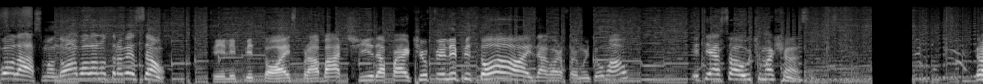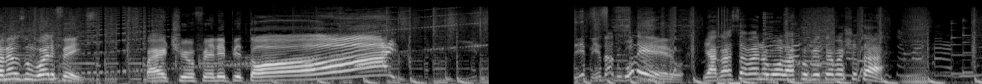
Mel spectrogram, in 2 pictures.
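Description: At 8.72 s the audio halts for 0.41 s, then again at 14.71 s for 0.86 s. This playback stall most likely comes from the player starving for data. Unlike a brief dropout, each gap is long and the sound then resumes.

Each restart brings time-compressed catch-up: 9.12 to 9.92 s runs at 1.5 times speed, and 15.57 to 16.43 s at 2 times. Small pieces are cut and cross-faded, so pitch stays normal, unlike a simple speed-up, which would raise the pitch.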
